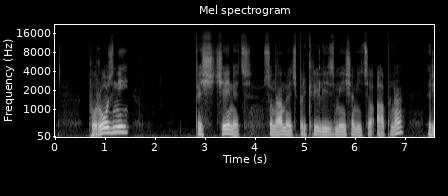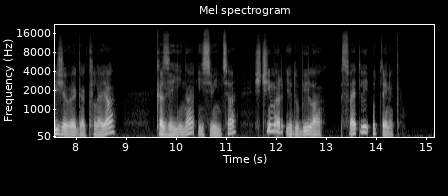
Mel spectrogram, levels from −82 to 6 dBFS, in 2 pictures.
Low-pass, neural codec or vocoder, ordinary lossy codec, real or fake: 19.8 kHz; vocoder, 44.1 kHz, 128 mel bands every 512 samples, BigVGAN v2; none; fake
